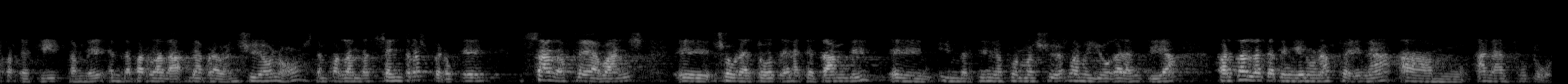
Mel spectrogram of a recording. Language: Catalan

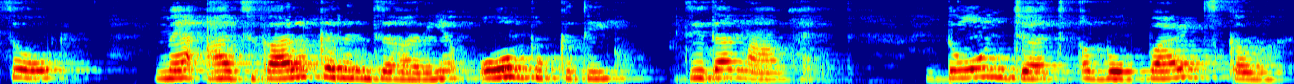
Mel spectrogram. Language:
Punjabi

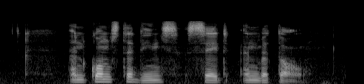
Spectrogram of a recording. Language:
Afrikaans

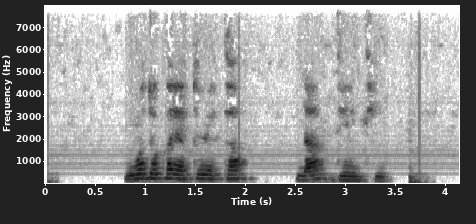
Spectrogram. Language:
Kinyarwanda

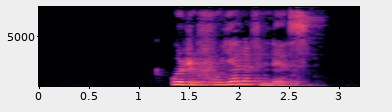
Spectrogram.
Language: Kabyle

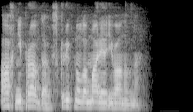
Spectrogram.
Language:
Russian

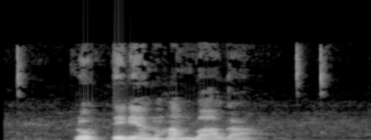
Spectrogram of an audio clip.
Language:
Japanese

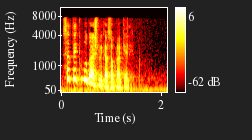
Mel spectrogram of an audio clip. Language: Portuguese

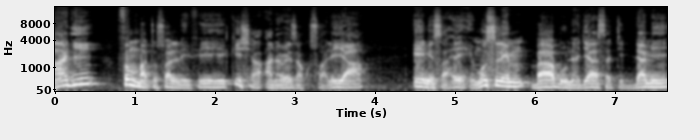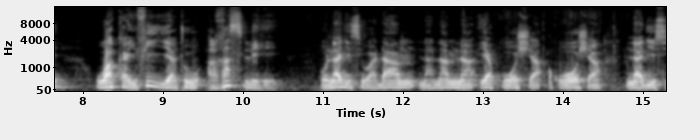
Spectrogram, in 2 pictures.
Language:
Swahili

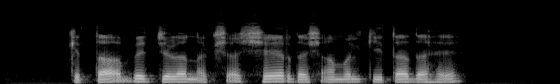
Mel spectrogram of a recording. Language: Northern Hindko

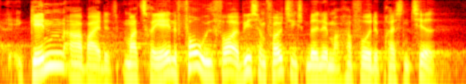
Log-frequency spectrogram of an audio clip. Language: Danish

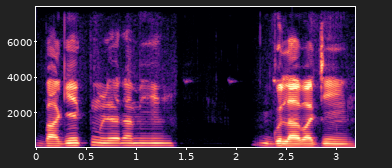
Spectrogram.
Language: Konkani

